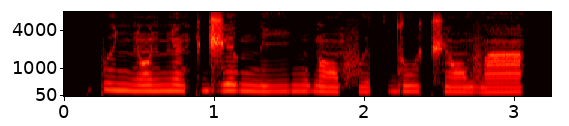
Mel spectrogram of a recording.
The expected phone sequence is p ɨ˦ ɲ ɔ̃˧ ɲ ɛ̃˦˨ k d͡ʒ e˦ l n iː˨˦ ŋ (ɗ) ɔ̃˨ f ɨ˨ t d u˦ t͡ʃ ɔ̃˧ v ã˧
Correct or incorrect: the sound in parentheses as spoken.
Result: correct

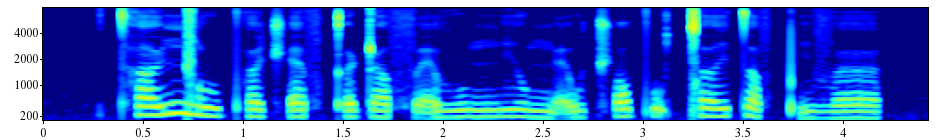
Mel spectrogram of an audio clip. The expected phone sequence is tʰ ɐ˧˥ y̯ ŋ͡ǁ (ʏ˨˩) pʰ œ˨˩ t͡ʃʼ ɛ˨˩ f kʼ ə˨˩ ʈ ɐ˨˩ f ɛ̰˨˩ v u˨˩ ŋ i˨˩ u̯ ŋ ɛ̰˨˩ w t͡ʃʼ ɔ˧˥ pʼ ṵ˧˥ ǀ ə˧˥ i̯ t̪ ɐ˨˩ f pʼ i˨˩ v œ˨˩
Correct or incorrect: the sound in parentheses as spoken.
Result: incorrect: u˨˩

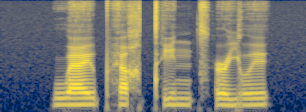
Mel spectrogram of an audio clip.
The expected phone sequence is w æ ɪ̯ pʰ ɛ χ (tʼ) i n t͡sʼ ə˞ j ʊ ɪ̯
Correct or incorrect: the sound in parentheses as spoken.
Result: correct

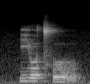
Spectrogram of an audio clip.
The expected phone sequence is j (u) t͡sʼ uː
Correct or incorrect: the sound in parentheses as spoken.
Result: correct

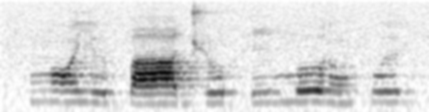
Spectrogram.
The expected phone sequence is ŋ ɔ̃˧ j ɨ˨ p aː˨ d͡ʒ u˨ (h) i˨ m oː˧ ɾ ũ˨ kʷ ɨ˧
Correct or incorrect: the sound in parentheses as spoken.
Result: correct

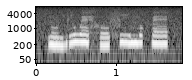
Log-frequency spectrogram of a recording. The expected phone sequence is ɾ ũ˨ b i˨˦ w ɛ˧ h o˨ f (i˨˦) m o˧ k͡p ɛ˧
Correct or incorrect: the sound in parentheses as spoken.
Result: incorrect: i˧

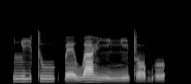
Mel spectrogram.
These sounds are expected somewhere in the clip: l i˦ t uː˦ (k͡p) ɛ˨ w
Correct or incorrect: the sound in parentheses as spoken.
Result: correct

